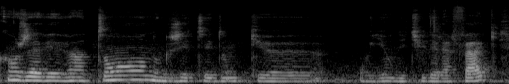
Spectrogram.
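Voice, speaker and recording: A woman's very deep, low-pitched voice with audible room echo. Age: 40s. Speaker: interviewee. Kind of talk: interview testimony. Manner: halting, many hesitations.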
